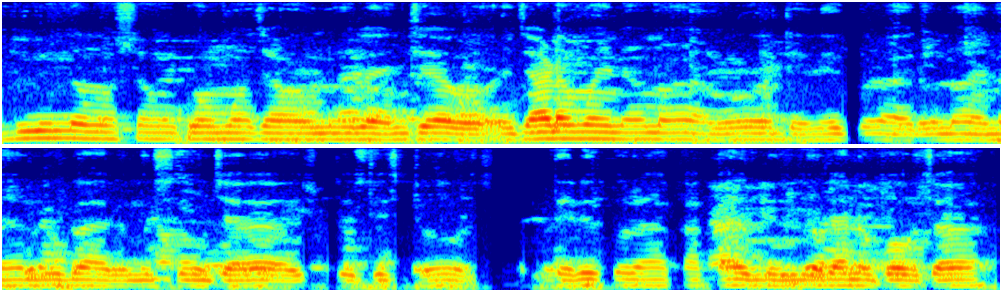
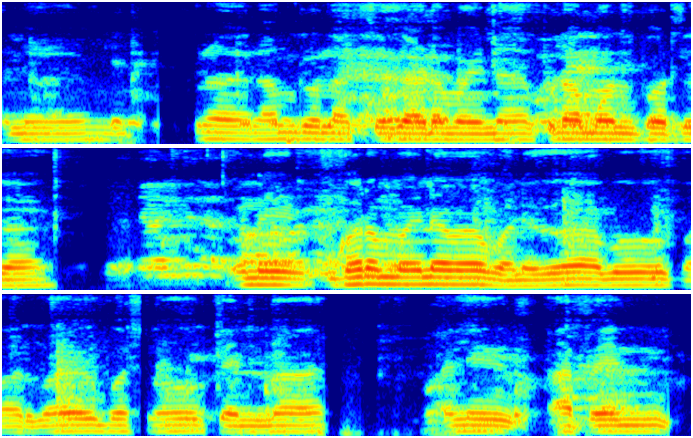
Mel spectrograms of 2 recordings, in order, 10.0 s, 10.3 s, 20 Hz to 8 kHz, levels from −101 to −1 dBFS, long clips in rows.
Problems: constant background noise, background conversations at intervals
